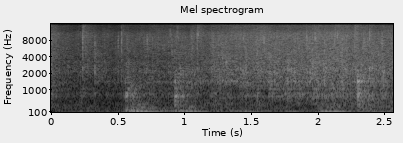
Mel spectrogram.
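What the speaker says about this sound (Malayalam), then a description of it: "കടുക് പൊട്ടി വരുമ്പോൾ നമുക്ക് 6 ചെറിയ അല്ലി, വെളുത്തുള്ളിയും 1 ചെറിയ കഷ്ണം ഇഞ്ചിയും കൂടി ചതച്ചത് ചേർത്ത് കൊടുക്കാം" Mustard seeds with crushed garlic and ginger fry in oil over a low flame, a continuous bright sizzle with soft popping and a few stirring scrapes.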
